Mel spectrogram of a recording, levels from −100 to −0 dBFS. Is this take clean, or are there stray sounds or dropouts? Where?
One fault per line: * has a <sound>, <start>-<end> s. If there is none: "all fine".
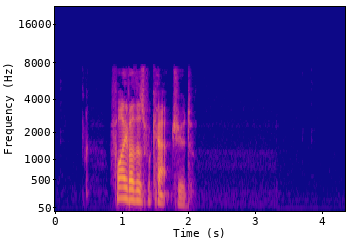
all fine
